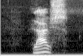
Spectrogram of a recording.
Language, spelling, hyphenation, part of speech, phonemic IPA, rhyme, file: Dutch, luis, luis, noun / verb, /lœy̯s/, -œy̯s, Nl-luis.ogg
- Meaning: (noun) louse, used of various insects commonly considered pests: 1. member of the Aphidoidea 2. member of the Psocodea; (verb) inflection of luizen: first-person singular present indicative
